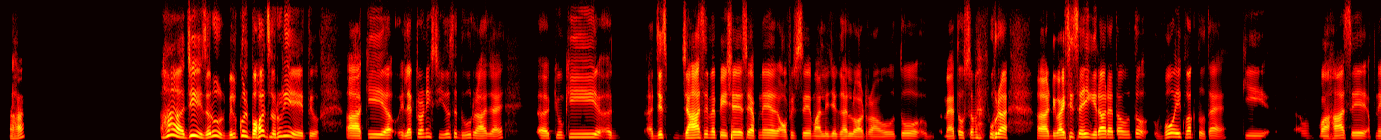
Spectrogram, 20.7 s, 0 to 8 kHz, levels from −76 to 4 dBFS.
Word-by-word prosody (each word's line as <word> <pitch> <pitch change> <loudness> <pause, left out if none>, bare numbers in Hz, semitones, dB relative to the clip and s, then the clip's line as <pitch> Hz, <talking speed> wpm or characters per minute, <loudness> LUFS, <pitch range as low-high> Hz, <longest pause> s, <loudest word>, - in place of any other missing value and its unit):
हाँ, - - -5
हाँ। - - +1 2.1
हाँ, 280 -10 +6
जी, 280 -1 +6
ज़रूर 190 - +1
बिल्कुल 195 +11 0
बहुत 185 +9 +7
ज़रूरी 220 +8 0
है 230 - +1
ये 140 - -1
तो 130 - -5 0.5
अ, 140 -1 +5
कि 175 -2 -1
अ, 155 0 +3
इलेक्ट्रॉनिक्स 195 +7 -2
चीज़ों 175 +2 -8
से 200 - -7
दूर 150 +1 -9
रहा 135 -1 -1
जाए 125 -2 -4 0.4
अ, 135 -1 -4
क्योंकि 190 +4 -3
अ, 165 0 -5 0.7
जिस 170 +2 +2 0.2
जहाँ 150 +3 +8
से 185 -1 -4
मैं 170 0 -1
पेशे 155 +2 +3
से 160 - -1
अपने 145 -1 0
ऑफ़िस 130 +3 -4
से 140 -1 -2
मान 125 -2 -2
लीजिए 125 +1 -6
घर 120 0 -3
लौट 120 -2 -2
रहा 120 -1 -6
हूँ 115 +2 -9
तो, 135 -3 -7 0.2
मैं 120 +2 +1
तो 165 - -5
उस 150 - -6
समय 160 -1 -4
पूरा 185 -2 +4 0.5
अ, 130 -1 +5
डिवाइसेस 155 +8 +3
से 195 - +3
ही 195 - +2
गिरा 175 +2 +4
रहता 175 0 -1
हूँ 170 -1 -5
तो, - - -7 0.2
वो 215 - +1
एक 205 -3 0
वक़्त 180 -1 -4
होता 135 +2 -7
है - - -9 0.3
कि 135 -1 -10 0.5
अ, 135 0 -22 0.2
वहाँ 130 +3 +1
से 145 0 -3
अपने 130 -1 -11
155 Hz, 180 wpm, -23 LUFS, 135-185 Hz, 2.1 s, जहाँ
